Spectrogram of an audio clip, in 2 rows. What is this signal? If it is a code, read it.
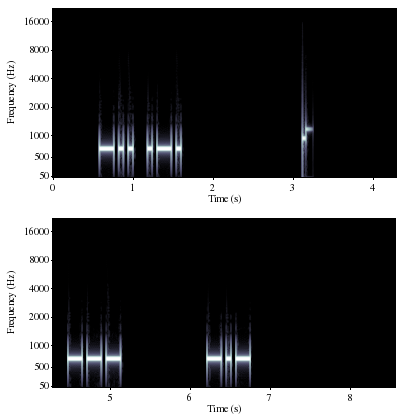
Morse code, heard as a keyed tone, about 20 wpm, spaced as for 10 wpm, 700 Hz. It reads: DR OK
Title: Top 90 QSO Elements - 6x Character Spacing - 20wpm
